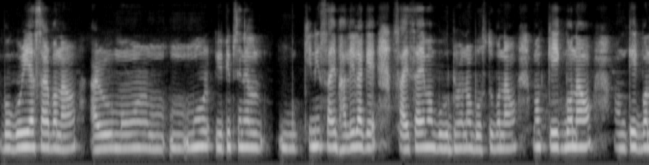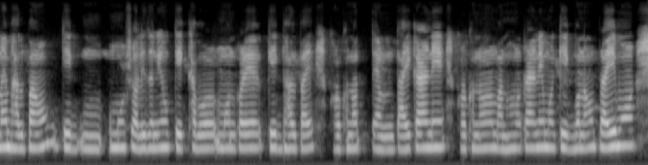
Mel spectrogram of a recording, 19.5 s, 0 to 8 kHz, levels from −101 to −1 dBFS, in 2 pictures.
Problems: background conversations at intervals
